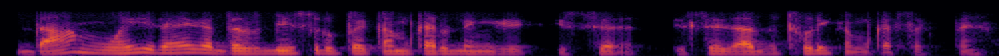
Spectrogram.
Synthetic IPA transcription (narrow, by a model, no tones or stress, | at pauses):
d̪aːmʋɐɦiɾɐɦeːɡad̪ɐs̬biːsɾʊpjekɐmkɐɾd̪ẽːŋɡeɪsːḛ | ɪsːezjaːd̪at̪ʰoːɽikɐmkɐɾsɐk̚t̪eɦɛ̃ː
